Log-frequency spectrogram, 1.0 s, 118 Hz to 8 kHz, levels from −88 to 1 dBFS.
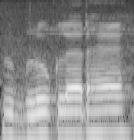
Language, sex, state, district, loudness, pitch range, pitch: Hindi, male, Jharkhand, Palamu, -13 LUFS, 135-145 Hz, 145 Hz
